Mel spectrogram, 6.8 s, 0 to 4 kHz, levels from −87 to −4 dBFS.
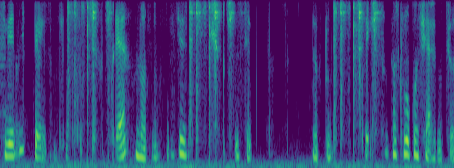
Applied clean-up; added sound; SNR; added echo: neural diffusion model UNIVERSE++.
